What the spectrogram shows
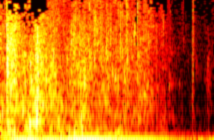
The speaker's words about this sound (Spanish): El hijo del molinero halló un acento tan convincente en la voz del gato que, sin preguntar más, se despojó de todas sus ropas y se tiró al agua.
